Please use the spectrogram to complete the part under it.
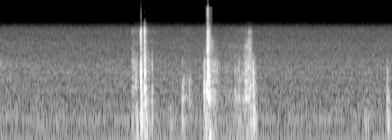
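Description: Fingers bump and rub against the microphone a few times.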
